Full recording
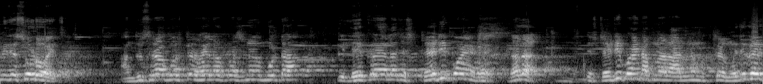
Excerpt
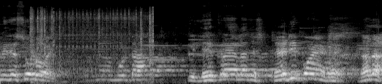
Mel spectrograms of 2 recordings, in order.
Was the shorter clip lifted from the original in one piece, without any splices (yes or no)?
no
